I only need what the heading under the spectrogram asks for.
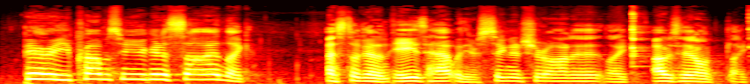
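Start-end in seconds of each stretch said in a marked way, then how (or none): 0.2-1.7 put-on, very high, shrill yell. Reminding barry how she begged him to sign at spring training, retelling a yell. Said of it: "I was yelling at you".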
